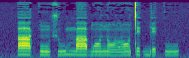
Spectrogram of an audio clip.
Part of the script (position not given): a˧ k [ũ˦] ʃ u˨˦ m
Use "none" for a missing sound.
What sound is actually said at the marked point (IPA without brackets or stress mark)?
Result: ũ˨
